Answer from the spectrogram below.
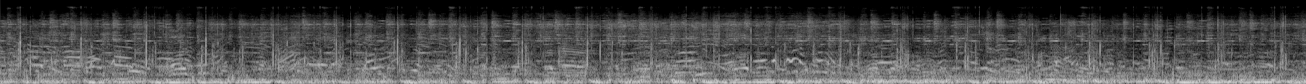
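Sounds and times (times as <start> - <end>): dance music with drums and bass: 0.0 - 13.0
people's voices: 0.0 - 13.0.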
